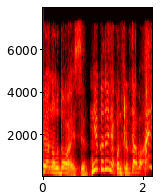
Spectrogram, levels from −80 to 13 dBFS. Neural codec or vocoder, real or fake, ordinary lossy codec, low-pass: vocoder, 44.1 kHz, 80 mel bands, Vocos; fake; AAC, 32 kbps; 7.2 kHz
